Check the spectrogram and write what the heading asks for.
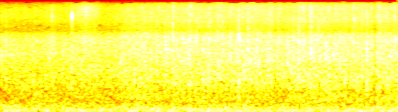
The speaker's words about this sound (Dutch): het begint iets harder te regenen, maar goed. Ik zit lekker onder een boom, dus een beetje verscholen.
